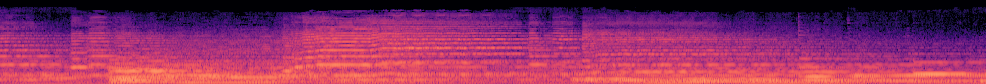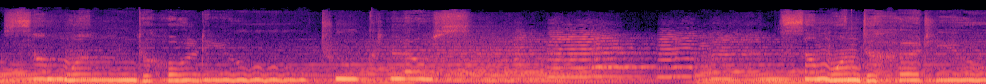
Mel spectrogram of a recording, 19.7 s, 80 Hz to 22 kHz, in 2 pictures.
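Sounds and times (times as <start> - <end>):
full orchestral accompaniment: 0.0 - 18.6
speech: 1.1 - 1.3
female vocalist singing a Broadway show tune: 9.8 - 15.1, 16.8 - 19.7.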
